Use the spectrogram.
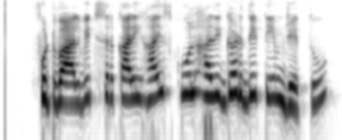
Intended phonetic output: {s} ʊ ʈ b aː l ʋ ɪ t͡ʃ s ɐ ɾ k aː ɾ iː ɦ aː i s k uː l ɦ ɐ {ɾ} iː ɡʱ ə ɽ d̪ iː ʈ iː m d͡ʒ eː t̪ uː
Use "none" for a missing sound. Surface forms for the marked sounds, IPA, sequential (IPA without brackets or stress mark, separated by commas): f, ɾ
